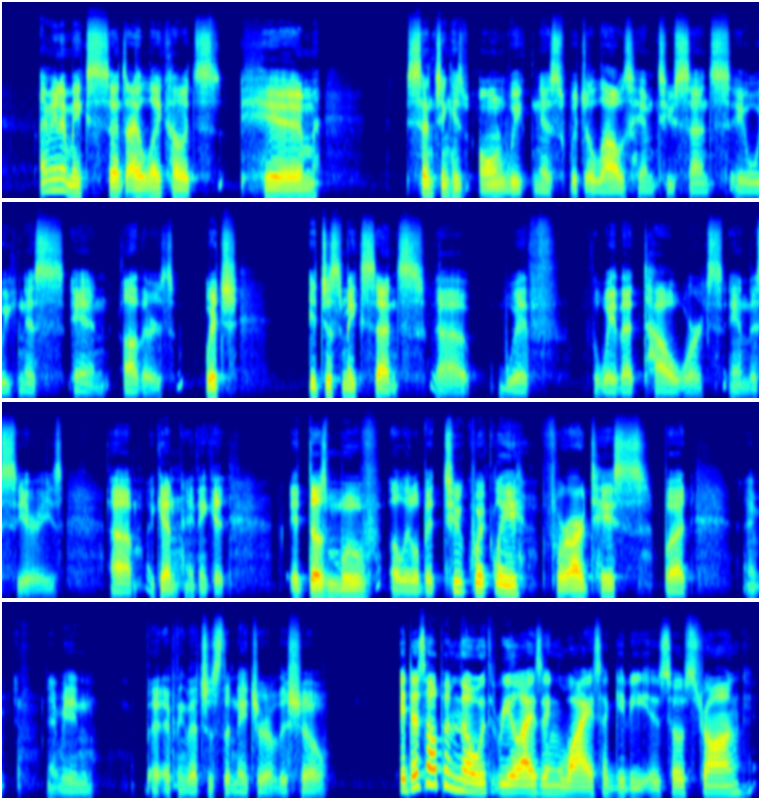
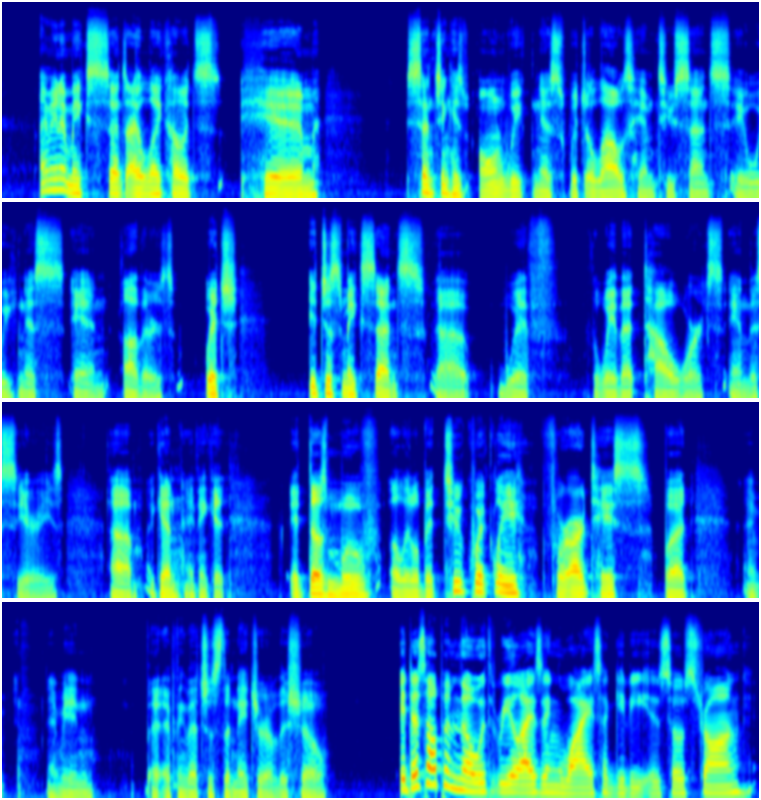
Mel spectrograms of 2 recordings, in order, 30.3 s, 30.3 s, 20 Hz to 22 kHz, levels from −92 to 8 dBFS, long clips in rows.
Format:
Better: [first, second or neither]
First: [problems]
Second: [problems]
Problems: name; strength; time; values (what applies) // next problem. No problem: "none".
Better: second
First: thin; somewhat; fading below 300 Hz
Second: none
